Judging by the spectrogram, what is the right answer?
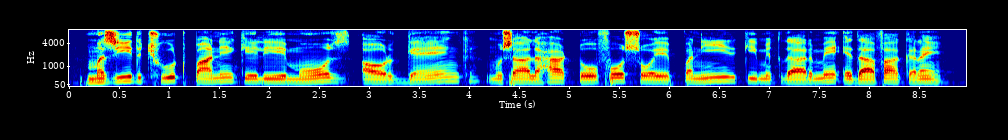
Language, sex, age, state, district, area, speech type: Urdu, male, 18-30, Uttar Pradesh, Siddharthnagar, rural, read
